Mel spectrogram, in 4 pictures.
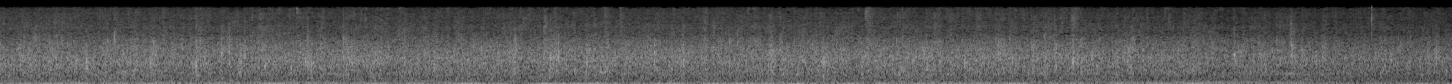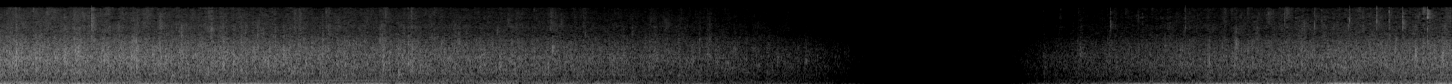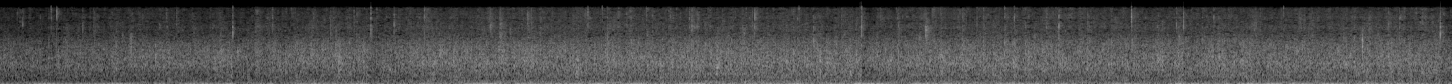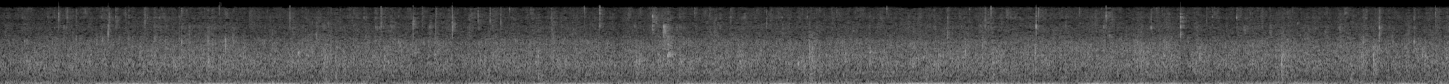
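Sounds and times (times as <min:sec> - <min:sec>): steady rain: 0:00.0 - 0:23.2, 0:24.6 - 0:58.0
raindrops ticking on surface: 0:24.6 - 0:58.0.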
